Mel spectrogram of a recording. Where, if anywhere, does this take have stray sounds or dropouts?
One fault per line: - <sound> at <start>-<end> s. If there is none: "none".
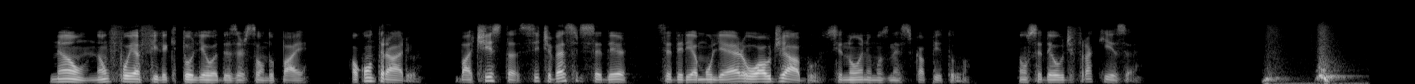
- whoosh at 12.6-13.7 s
